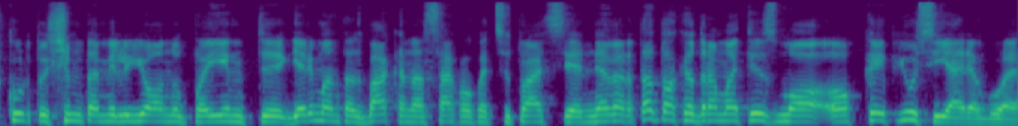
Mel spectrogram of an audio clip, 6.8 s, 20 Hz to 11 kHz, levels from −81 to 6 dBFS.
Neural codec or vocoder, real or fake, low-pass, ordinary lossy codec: codec, 44.1 kHz, 7.8 kbps, Pupu-Codec; fake; 9.9 kHz; MP3, 64 kbps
